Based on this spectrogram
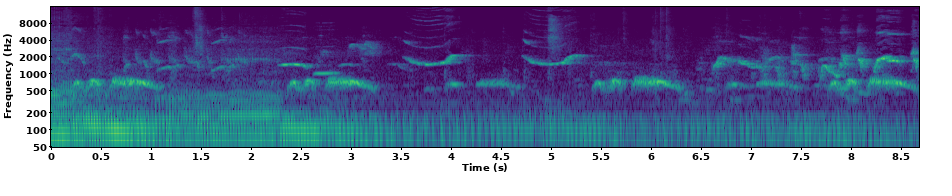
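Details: Kbang recording of white-crested laughingthrush: bubbling low hoots in short bursts, interrupted by loud upslurred whistles and sharp chips from other birds, faint low rumble early on.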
